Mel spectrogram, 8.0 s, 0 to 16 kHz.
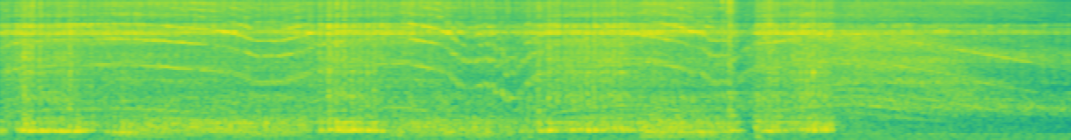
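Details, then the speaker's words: Vintage Black & Decker Super Duty 5/16" D-handle drill, freshly reassembled with new grease, forward only, driving a 1-inch spade bit into pine: high motor whine sags in pitch each time the bit bites; motor bogging under heavy load. "Certainly is heavy duty. Was definitely bogging it down."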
